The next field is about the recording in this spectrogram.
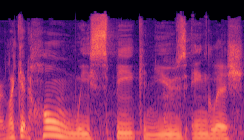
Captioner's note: none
